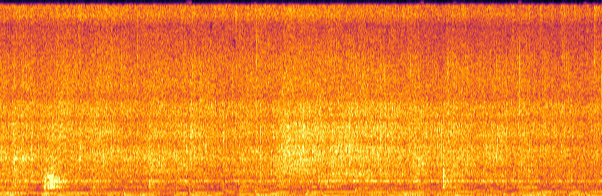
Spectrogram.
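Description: Masala-coated chicken pieces frying in oil in a pan, with a steady sizzle and a metal spatula scraping and turning them in a regular rhythm of nearly three strokes a second.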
